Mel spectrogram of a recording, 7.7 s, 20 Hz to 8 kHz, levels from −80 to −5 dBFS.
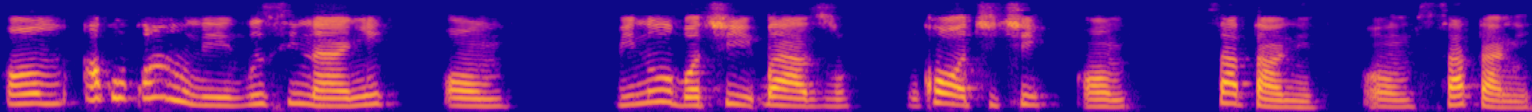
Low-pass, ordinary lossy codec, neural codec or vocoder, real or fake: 7.2 kHz; MP3, 48 kbps; vocoder, 22.05 kHz, 80 mel bands, HiFi-GAN; fake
